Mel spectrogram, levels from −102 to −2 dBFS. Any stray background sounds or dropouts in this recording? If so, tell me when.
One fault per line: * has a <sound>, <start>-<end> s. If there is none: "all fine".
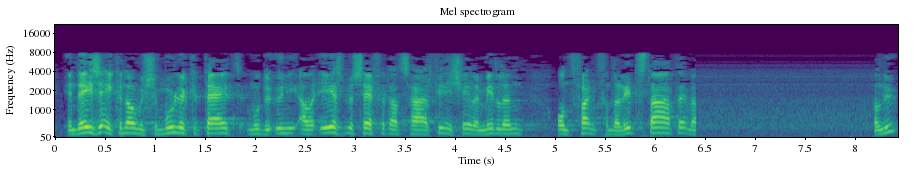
all fine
